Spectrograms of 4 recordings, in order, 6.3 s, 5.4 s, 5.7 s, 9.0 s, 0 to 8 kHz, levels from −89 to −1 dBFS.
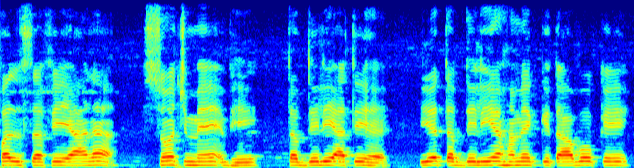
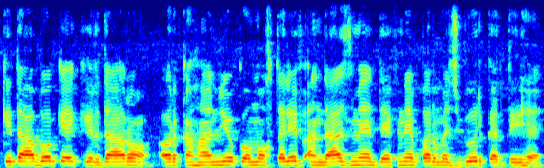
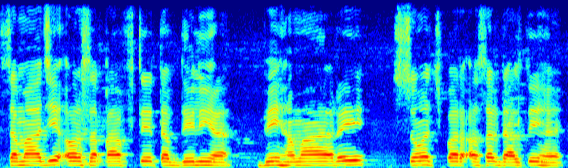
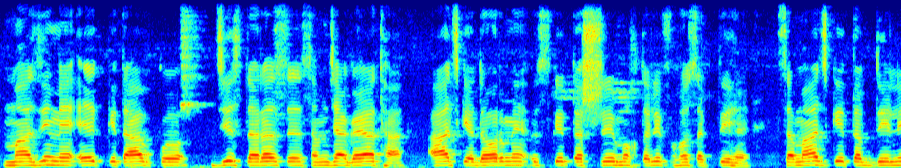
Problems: none marked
